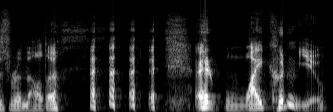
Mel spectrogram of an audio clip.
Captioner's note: laughs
